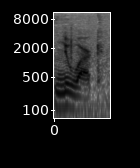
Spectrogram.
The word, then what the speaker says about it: Newark: Previously recorded at the beautiful University of Delaware campus in Newark, Delaware. It's one word, it's spelled like Newark, it's pronounced Newark.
